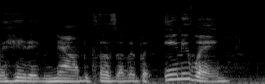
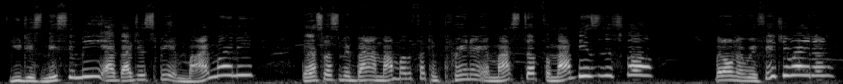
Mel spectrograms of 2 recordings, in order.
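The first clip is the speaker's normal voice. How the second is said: higher, incredulous rising questions; indignant disbelief; 6 semitones higher than usual. Real, not acted. Venting about the store dismissing her, indignant. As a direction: protest the dismissal, pitch climbing sharply.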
